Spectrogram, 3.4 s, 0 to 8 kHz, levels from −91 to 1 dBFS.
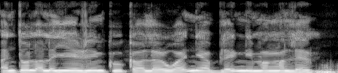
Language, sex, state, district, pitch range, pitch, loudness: Wancho, male, Arunachal Pradesh, Longding, 140-150 Hz, 145 Hz, -10 LUFS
